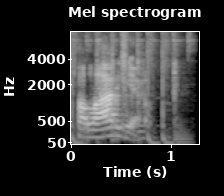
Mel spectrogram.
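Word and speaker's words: Andrea Palladio: you got to learn something this is Andrea padio padio that ring a bell to anybody padio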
